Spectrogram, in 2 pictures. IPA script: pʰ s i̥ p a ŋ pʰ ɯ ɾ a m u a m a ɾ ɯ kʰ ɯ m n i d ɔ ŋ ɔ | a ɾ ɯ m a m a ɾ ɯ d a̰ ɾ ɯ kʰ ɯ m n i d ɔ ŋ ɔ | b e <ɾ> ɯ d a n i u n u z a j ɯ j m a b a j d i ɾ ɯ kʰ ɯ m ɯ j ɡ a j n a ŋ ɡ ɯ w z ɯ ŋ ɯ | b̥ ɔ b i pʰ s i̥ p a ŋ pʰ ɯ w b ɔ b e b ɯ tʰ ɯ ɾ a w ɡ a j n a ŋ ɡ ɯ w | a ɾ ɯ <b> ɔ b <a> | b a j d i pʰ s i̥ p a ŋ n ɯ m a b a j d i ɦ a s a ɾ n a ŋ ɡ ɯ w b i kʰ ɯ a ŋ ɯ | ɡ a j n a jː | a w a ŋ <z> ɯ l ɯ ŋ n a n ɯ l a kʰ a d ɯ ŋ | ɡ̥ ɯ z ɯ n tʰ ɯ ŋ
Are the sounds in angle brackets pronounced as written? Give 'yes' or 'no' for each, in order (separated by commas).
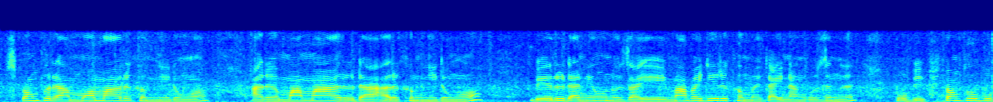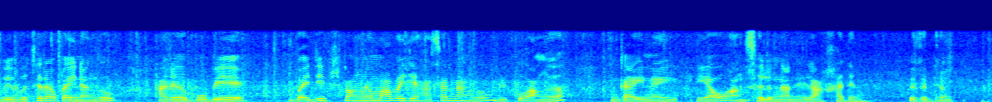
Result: yes, yes, no, no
